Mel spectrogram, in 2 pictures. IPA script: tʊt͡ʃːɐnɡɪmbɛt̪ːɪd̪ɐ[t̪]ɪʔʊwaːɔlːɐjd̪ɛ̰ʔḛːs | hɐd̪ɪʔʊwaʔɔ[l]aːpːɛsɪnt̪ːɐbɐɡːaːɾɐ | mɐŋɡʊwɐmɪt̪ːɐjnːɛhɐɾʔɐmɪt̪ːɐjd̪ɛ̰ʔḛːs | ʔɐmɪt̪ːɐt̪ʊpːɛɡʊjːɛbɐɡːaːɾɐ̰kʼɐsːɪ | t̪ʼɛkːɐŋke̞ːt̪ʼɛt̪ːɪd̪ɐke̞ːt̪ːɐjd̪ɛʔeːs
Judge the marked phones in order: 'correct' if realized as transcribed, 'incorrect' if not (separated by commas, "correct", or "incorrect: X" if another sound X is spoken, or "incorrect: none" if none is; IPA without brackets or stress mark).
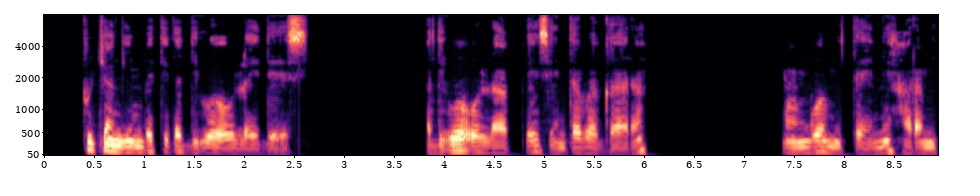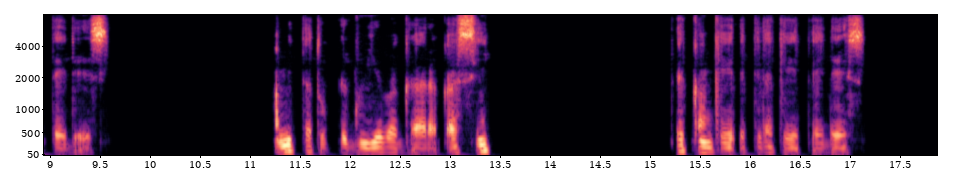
incorrect: d̪, incorrect: lː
